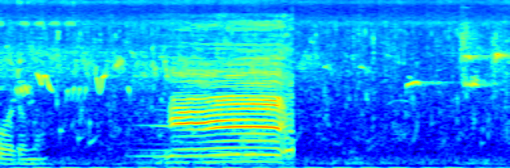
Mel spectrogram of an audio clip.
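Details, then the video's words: Cow grazing in a large rice field, giving one steady harmonic moo of about a second, with a shorter lowing start at the beginning; birds chirp faintly in the background. "the sound of cows"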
